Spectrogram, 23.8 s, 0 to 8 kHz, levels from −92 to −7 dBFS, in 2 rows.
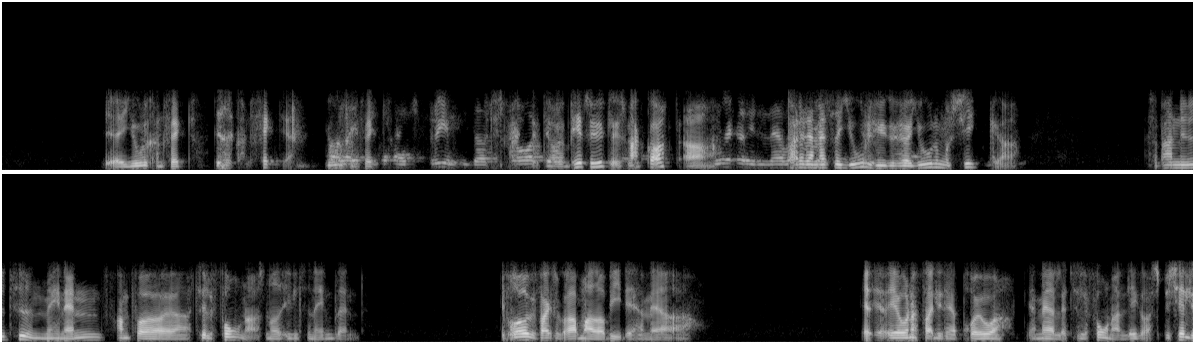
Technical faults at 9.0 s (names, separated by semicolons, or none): AMR narrowband mobile codec; speech suppressed in double talk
